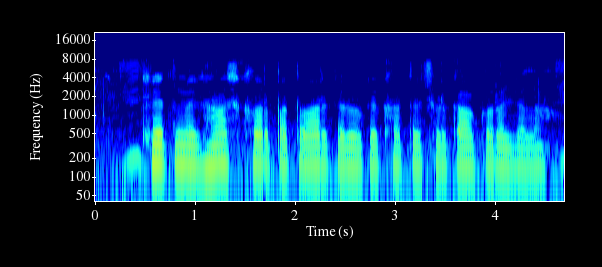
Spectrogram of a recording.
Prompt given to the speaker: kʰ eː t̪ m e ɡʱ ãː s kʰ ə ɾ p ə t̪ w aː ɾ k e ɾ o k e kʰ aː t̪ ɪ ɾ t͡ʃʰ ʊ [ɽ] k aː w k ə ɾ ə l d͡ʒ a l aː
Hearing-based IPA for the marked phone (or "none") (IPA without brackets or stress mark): ɽ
